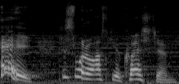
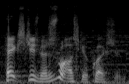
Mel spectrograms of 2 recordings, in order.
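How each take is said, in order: First: It sounds warm and friendly, half laughing. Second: It sounds stern and unfriendly, like frowning.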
